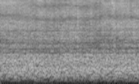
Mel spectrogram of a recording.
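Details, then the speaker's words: BRS multifuel stove from AliExpress, first run as a gas stove. Even, steady hissing roar with no sputter or pulsing; it burns cleanly and normally. "Sounds good."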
